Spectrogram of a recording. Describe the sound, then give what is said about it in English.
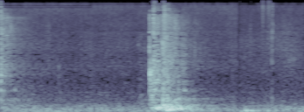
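A back door opening and closing: a loud wooden thump with a brief rattle, then a softer knock a moment later. “I'll use the back door. Good night.”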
